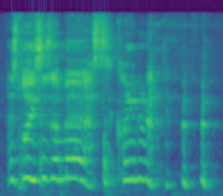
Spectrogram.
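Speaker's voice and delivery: high hammed-up imitation of a fussy husband; mock the husband's complaint, laughing; laughing parody of a grumbling husband; mock husband grumble. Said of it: "my husband would have a fit".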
